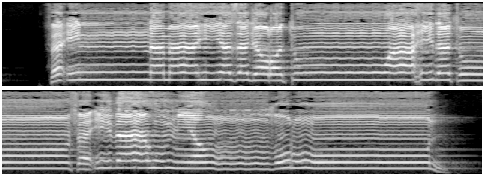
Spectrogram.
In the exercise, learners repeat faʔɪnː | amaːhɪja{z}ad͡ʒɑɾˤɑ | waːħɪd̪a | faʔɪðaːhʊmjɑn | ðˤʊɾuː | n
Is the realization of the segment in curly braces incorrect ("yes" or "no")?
no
